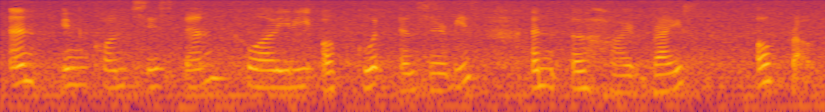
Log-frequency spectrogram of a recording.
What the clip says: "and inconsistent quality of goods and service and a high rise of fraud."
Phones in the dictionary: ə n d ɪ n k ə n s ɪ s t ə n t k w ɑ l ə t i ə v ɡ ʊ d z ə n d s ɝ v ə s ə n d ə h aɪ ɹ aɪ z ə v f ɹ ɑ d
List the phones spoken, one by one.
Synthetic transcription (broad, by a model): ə n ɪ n k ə n s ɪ s t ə n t k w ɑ l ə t i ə f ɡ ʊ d ə n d s ɝ v ə s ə n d ə h aɪ ɹ aɪ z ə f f ɹ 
